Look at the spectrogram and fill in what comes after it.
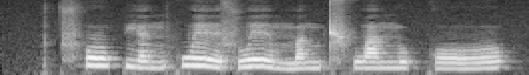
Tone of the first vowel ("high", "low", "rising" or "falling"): high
